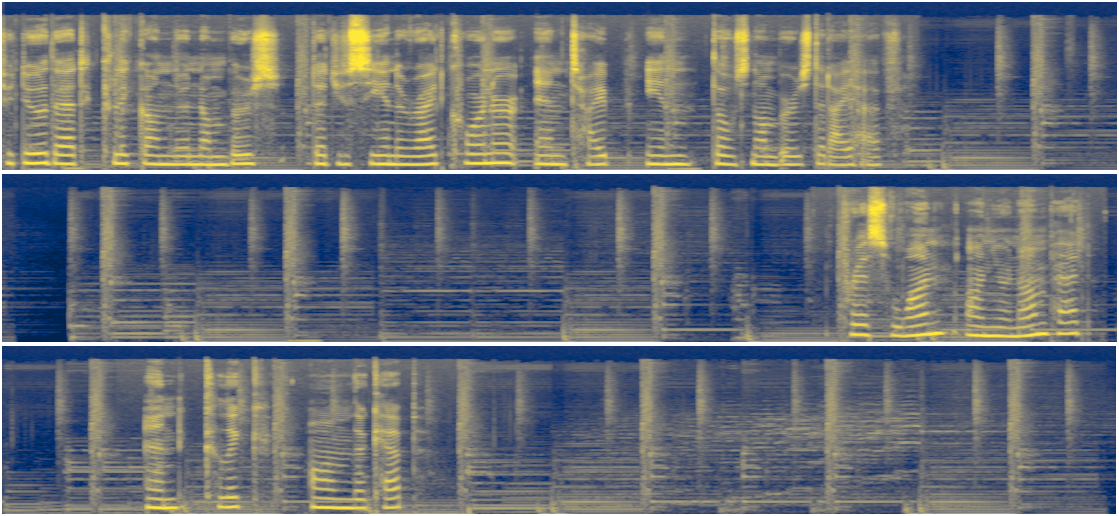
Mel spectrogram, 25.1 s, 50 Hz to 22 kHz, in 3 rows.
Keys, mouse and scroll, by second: 10.3-10.9 scroll up 5, 11.1 scroll up 3, 14.7 KP_1.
